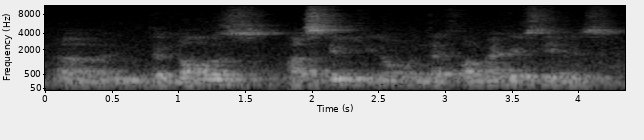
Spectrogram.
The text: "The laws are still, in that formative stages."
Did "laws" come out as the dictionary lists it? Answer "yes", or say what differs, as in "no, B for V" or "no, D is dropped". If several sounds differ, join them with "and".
yes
